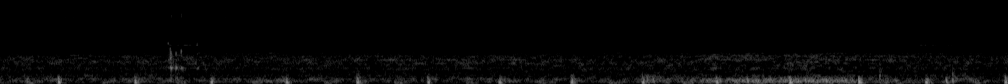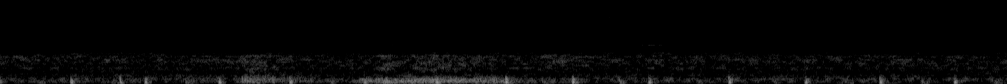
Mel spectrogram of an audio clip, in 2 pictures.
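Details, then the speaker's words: Own heartbeat recorded after 10 jumping jacks: steady thumps at about 85 a minute with slow breaths drawn in and out; heartbeat after exercise. "Was my heartbeat. I did some jumping jacks and I even breathed in and breathed out."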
